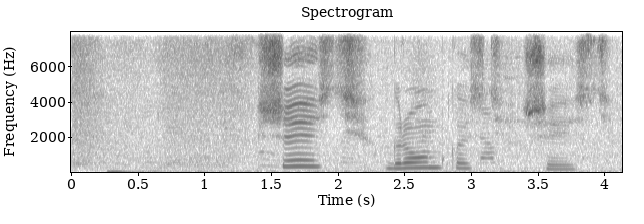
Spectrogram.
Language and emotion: Russian, sad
